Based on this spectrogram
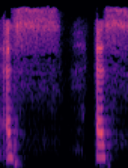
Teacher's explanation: هذا الصوت المهموس يخرج من بين ماذا؟ الأسنان المطبقة التي تنطبق على بعضها، فيخرج من الفتحة التي بين الأسنان. فهنا اللسان يلعب دور موجه الصوت، يوجه الصوت ليخرج من زاوية معينة. · Term: السين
